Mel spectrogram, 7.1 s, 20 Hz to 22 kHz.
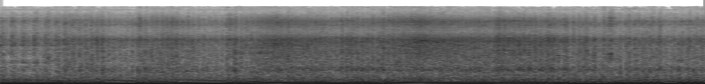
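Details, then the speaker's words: Renovated, cleaned Mexican VW Beetle (Vocho) with an air-cooled 1600 fuel-injected flat-four and external oil cooler, at low idle: a deep, even throb with a steady beat and no knocks or ticks, a healthy engine. "On va faire tourner un petit peu ce moteur, là on va entendre un petit peu le bruit qu'il fait."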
